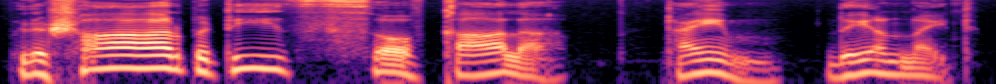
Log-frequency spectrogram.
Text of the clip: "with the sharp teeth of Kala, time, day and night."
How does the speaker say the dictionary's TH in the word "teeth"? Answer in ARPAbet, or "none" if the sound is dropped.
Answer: S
